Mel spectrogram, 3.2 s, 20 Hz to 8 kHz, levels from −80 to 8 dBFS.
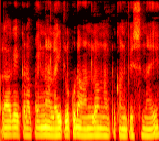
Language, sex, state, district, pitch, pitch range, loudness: Telugu, male, Andhra Pradesh, Sri Satya Sai, 105 Hz, 100-110 Hz, -16 LUFS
